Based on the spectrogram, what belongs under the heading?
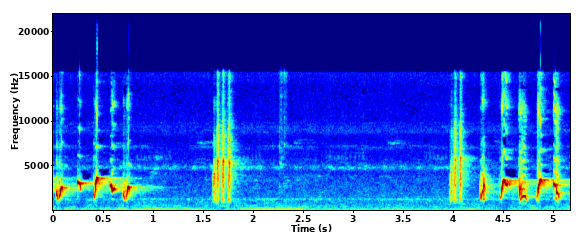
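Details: Bulbul kept as a caged decoy sings toward wild rivals, 28 February 2021. Rolling, slurred whistles in fast clusters open and close the recording, separated by two rasping, buzzy bursts.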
